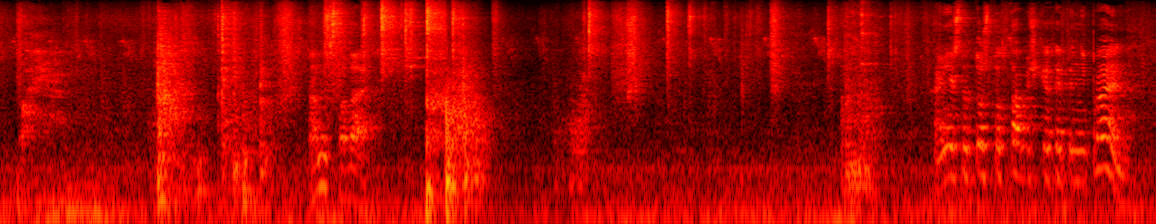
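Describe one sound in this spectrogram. Metal tools clank as they are handled.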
